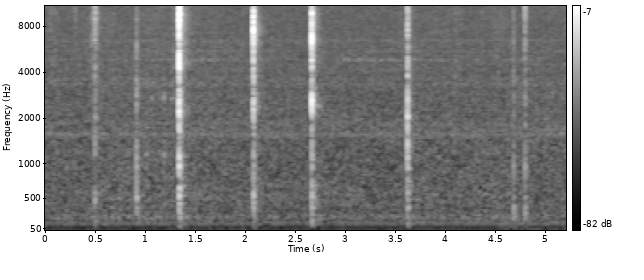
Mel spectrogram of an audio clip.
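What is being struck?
Clear plastic blister pack holding paint pens.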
